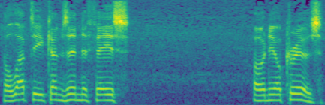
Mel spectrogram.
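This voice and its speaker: A slightly hoarse man gives casual play-by-play into a headset mic, breaking off into relaxed, rambling asides between calls. His voice sits fairly high. A faint hiss runs under the recording. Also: slow pace. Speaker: streamer doing play-by-play.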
